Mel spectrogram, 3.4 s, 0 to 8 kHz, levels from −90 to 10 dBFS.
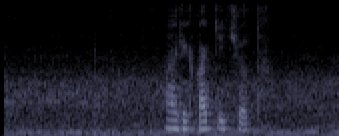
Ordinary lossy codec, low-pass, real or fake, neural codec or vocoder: none; 7.2 kHz; fake; codec, 44.1 kHz, 7.8 kbps, Pupu-Codec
